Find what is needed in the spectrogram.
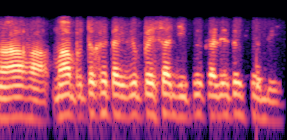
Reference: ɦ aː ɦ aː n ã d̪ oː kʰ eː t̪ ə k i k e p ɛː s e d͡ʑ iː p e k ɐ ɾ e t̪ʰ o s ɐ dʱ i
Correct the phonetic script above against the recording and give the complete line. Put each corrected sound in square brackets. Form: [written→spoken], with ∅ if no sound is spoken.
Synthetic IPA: ɦ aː ɦ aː [n→m] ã [d̪→t̪] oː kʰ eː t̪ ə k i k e p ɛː s [e→a] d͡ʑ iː p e k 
